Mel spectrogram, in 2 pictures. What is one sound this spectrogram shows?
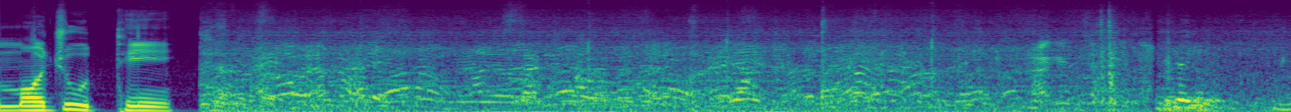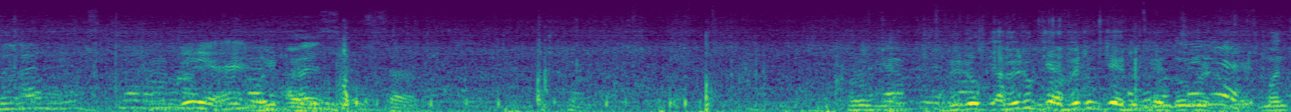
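A crowd of men chatters and murmurs nearby.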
